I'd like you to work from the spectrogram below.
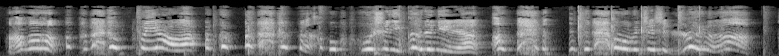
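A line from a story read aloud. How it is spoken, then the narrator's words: Woman's desperate shouting. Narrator (Chinese): 女人的喊叫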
